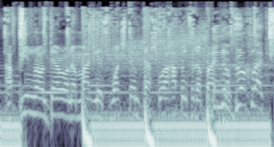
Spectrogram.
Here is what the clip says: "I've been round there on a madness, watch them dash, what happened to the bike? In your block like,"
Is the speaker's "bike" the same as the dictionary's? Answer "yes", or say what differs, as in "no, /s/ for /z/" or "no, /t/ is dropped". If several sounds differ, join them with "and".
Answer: no, /k/ is dropped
